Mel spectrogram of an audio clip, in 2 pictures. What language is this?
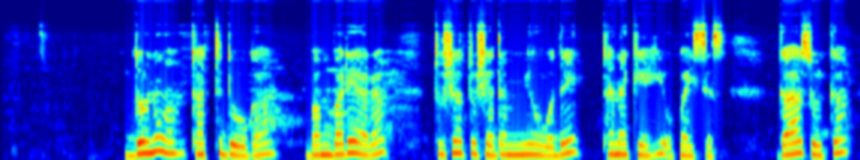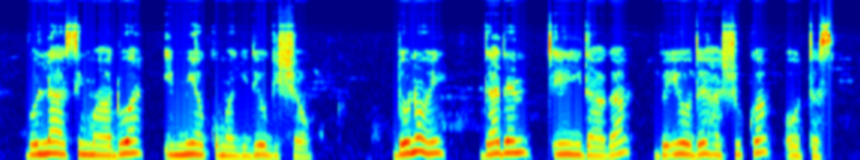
Wolaytta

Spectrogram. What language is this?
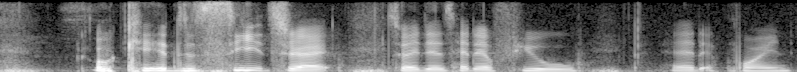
English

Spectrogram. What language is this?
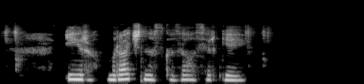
Russian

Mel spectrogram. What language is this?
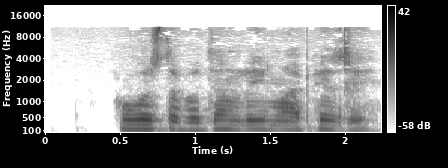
Pashto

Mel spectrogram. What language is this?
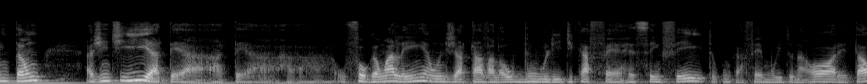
Portuguese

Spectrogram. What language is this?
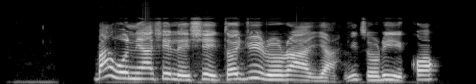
Yoruba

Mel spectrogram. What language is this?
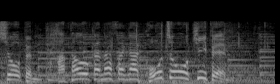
Japanese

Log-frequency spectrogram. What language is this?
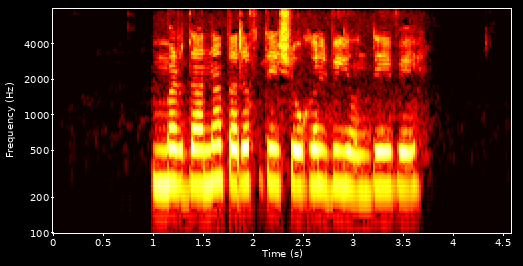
Northern Hindko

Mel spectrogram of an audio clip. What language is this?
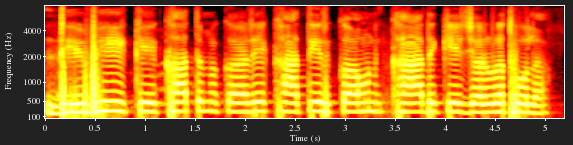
Bhojpuri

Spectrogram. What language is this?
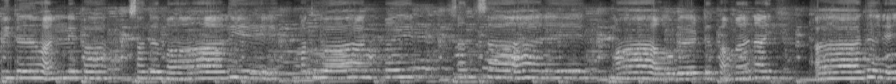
Turkish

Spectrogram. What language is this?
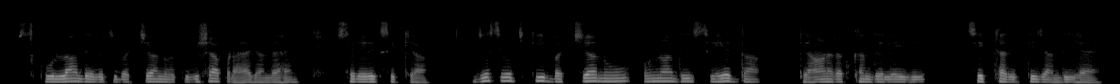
Punjabi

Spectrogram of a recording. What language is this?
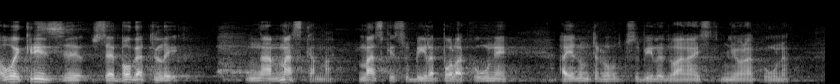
Croatian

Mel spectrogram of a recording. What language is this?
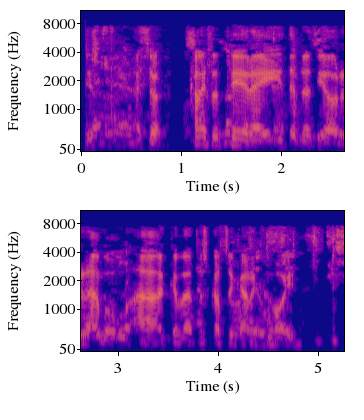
Welsh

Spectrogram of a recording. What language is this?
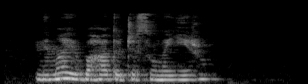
Ukrainian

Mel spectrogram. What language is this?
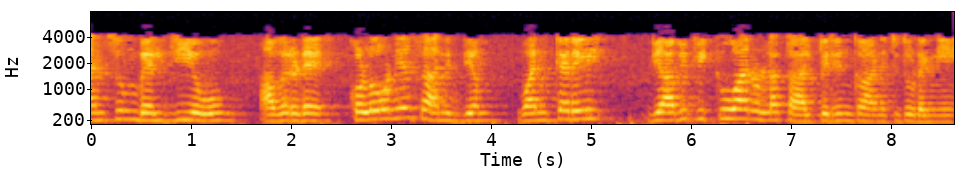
Malayalam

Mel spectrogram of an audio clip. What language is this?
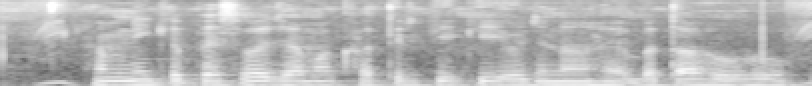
Magahi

